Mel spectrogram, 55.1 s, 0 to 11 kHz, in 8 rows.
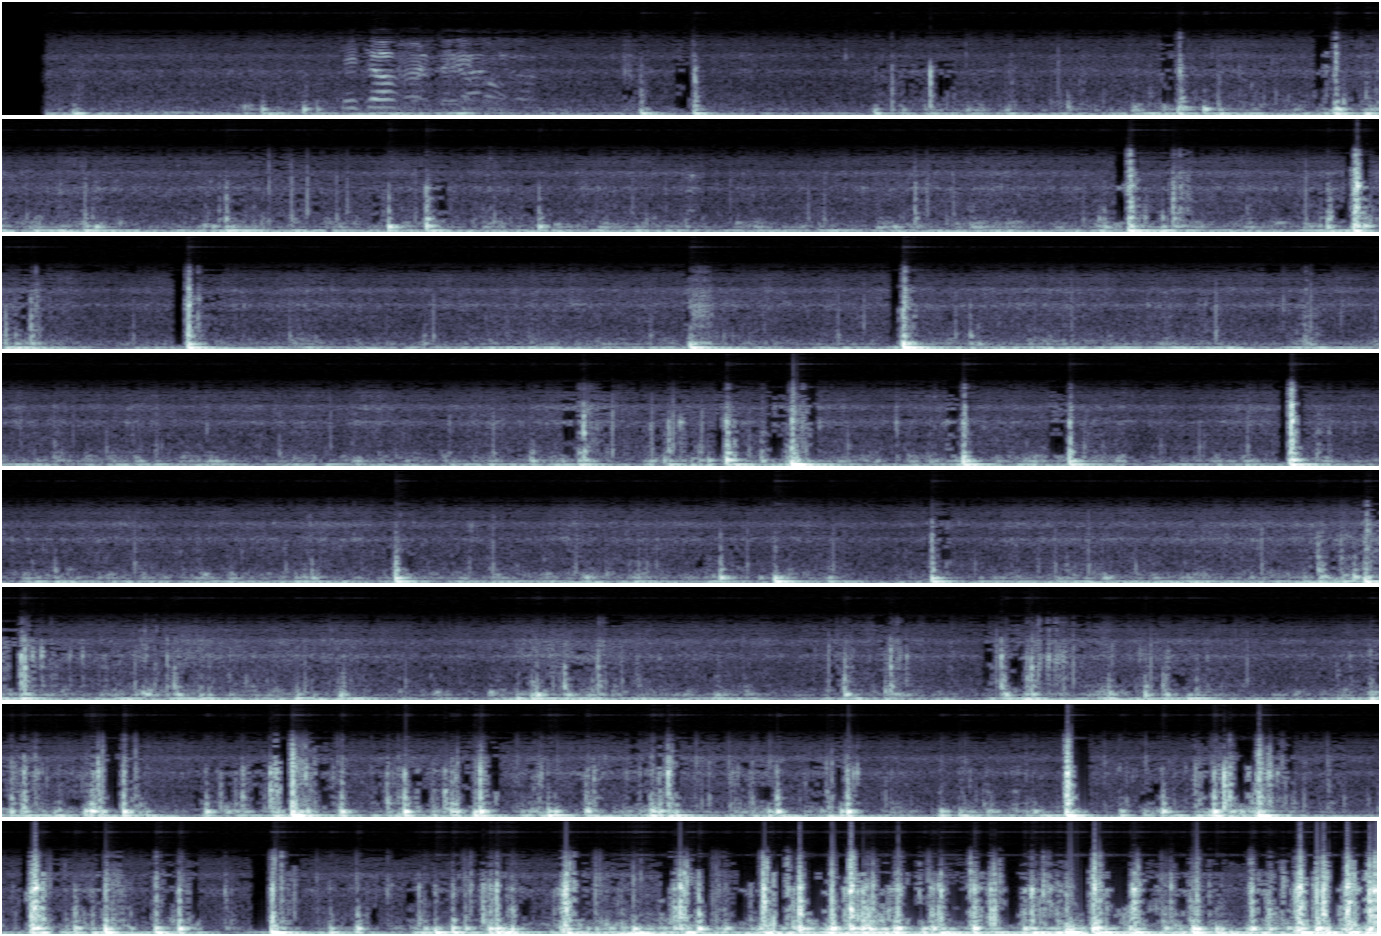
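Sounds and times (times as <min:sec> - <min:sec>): low rumble: 0:00.2 - 0:55.0
river water slapping: 0:00.2 - 0:55.0.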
